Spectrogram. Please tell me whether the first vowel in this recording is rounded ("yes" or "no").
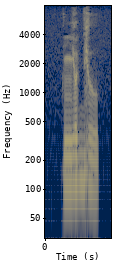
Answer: yes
